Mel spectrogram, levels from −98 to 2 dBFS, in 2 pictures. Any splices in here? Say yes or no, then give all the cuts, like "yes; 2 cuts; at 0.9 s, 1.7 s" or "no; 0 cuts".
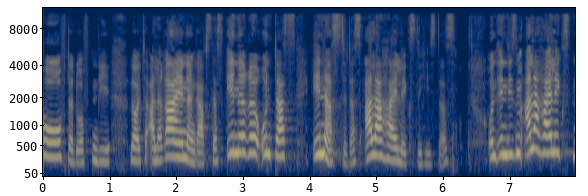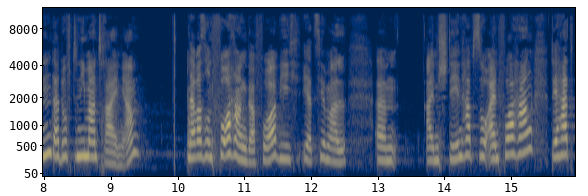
no; 0 cuts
